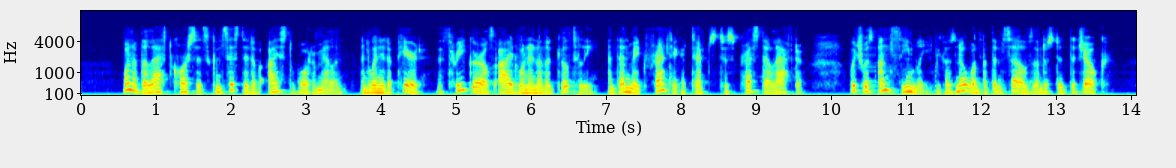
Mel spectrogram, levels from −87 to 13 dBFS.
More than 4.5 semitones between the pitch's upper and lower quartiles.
Yes: average, 5.1 semitones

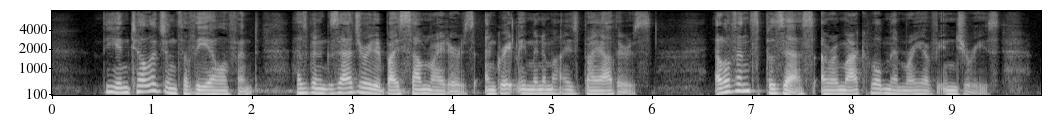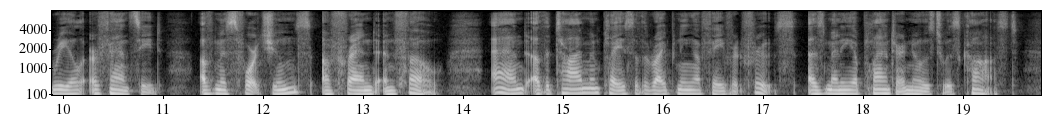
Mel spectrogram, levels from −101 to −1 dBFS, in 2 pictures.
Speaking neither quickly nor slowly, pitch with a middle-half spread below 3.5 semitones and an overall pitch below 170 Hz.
Yes: average, 160 wpm; average, 2.9 semitones; low, 135 Hz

